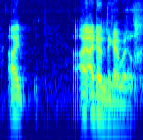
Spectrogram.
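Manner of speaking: stuttering hesitantly, stammering. Voicing a character dared to poke a dead thing with a stick, stammering. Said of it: "he stammers for a moment".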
